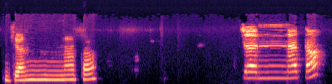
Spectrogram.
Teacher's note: And when you join these two, there should be a stressing sound, a joining sound, a gluing sound of the jim and the noon for about 2 seconds. So it should be jannata.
